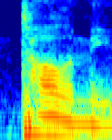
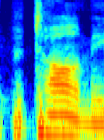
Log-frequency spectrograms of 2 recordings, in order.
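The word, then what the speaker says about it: Ptolemy: So, I always say sometimes I think to say poley because I'm thinking about how it's spelled in my head, but it's really the p is silent.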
